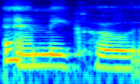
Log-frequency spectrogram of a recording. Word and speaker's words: Emiko: it's called chemical amiko Emmy emiko is the correct pronunciation e-m-i-ko she gave me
